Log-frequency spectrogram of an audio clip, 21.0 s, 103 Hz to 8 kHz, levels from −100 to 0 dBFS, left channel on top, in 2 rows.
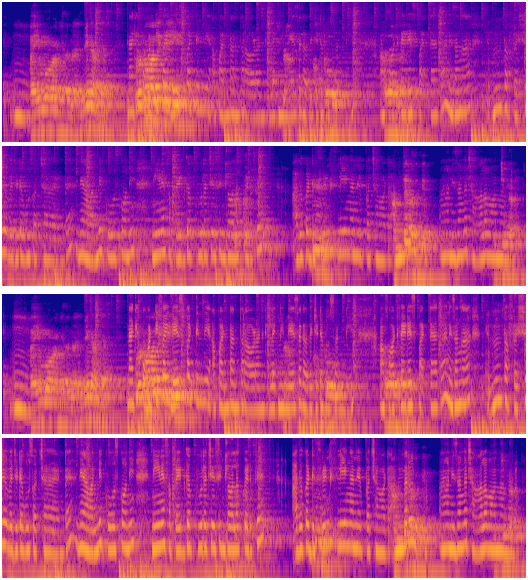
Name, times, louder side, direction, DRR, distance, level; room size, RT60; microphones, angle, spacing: voice 1, 0.0-0.6 2.5-15.7 16.3-18.8 19.2-20.8, right 5 dB, 75° right, 0.4 m, -30 dB
voice 2, 0.6-2.2 2.5-3.6 5.6-5.8 6.2-6.7 7.6-8.2 15.3-15.4 16.7-17.0 18.3-19.0 20.3-20.7, left 1 dB, 30° left, 1.3 m, -27 dB
sound 1, 1.7-3.7 4.0-4.1 4.4-4.8 5.1-7.5 7.9-8.2 8.5-15.8, equal, 10° right, 1.0 m, -29 dB
11.0 x 9.4 x 2.3 m
head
